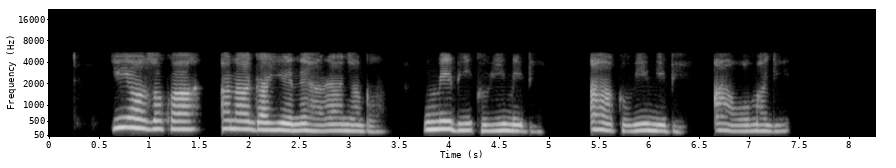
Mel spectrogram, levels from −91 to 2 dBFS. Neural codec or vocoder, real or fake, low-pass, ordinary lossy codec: codec, 16 kHz, 1.1 kbps, Voila-Tokenizer; fake; 5.4 kHz; none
